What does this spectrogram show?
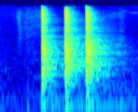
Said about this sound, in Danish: Og nu kan vi lige gå herover til, hvad hedder det, håndvasken, og det er vist de installerer sig til. Men der sidder nogle, sådan nogle små elektromekaniske øh, hamre, som kan spille på de her vaske.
